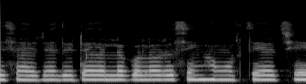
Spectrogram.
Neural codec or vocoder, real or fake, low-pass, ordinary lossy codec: none; real; none; none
